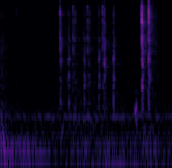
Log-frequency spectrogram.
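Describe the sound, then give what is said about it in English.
Quick, uneven clicks of keys being typed on a computer keyboard as keywords are entered, fairly quiet, with a short burst of several strokes near the end and no voices. “Entering keywords now.”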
